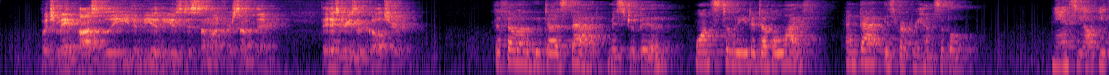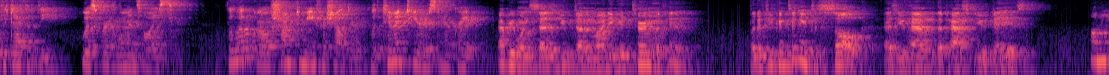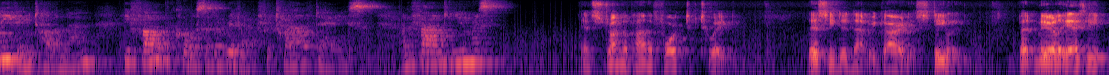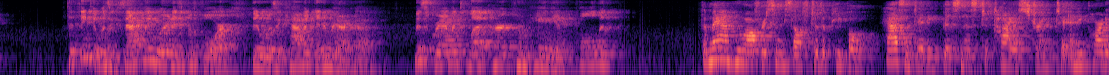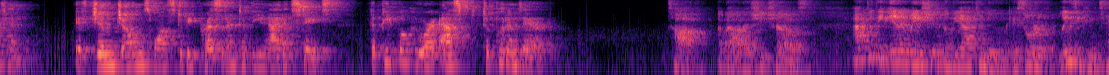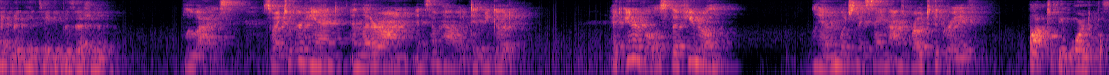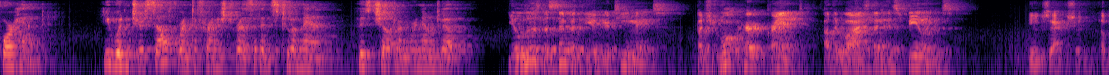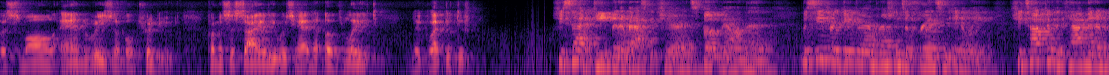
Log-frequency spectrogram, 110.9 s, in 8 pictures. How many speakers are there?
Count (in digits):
7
